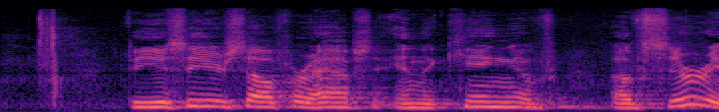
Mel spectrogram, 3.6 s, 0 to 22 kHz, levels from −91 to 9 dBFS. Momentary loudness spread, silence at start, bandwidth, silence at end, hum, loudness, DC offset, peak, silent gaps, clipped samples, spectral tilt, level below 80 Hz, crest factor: 12 LU; 0.2 s; 16 kHz; 0 s; none; -27 LUFS; under 0.1%; -10 dBFS; none; under 0.1%; -5.5 dB/octave; -80 dBFS; 16 dB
